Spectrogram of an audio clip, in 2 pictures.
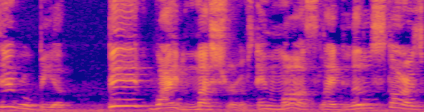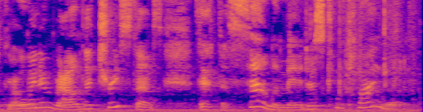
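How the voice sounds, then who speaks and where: An eager little storybook boy who loves nature, read by a woman, speaks earnestly and slowly, with very varied pitch. Noise sits clearly behind the voice. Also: very animated. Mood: earnest, planning. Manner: earnest, deliberate storybook reading. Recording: clearly noisy background.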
